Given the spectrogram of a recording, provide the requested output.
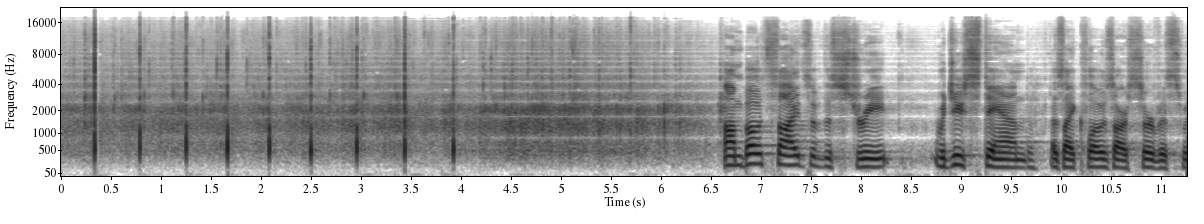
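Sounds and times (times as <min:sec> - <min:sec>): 
audience applause: 0:00.0 - 0:06.6
speech: 0:06.6 - 0:11.2.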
